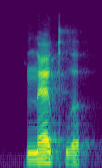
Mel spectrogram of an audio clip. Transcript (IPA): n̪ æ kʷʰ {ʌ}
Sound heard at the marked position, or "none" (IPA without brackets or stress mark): ʌ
